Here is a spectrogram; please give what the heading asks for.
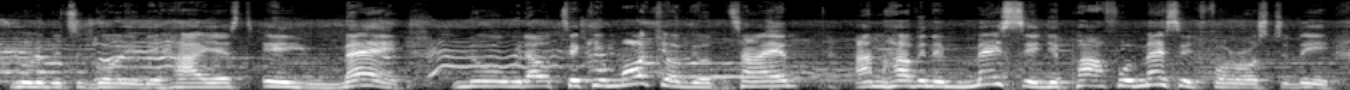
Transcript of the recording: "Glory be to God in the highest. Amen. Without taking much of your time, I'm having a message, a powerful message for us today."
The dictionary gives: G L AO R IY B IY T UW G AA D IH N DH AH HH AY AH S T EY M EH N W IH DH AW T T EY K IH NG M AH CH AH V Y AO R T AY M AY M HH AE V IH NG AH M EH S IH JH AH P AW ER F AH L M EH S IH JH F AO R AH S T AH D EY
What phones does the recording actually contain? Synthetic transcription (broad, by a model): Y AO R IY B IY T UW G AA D IH N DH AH HH AY AH S T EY M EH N W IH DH AW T T EY K IH NG M AH CH AH V Y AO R T AY M AY M HH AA V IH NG AH M EH S IH JH AH P AW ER F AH L M EH S IH JH F AO R AH S T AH D EY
